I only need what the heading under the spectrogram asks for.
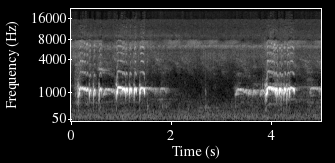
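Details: Loud perkutut (zebra dove) singing to challenge rivals into answering: two back-to-back stuttering coo phrases, a quiet gap, then a smooth drawn note leading into another rolled burst and a short closing tone.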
